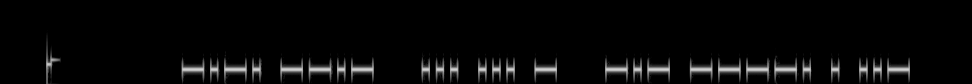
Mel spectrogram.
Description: Morse code, heard as a keyed tone, about 17 wpm, 700 Hz. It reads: CQ SST K9EU
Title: K1USN SST QSO Practice - 17wpm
